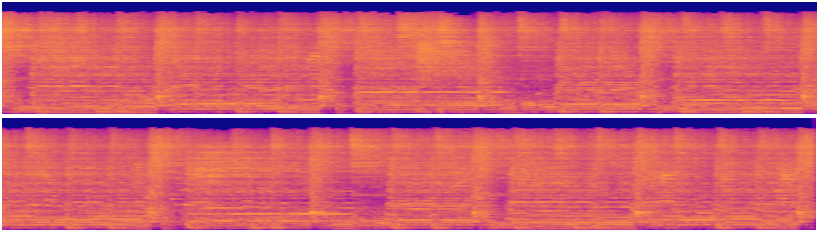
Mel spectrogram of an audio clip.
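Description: A live rock band playing an instrumental passage: electric guitars strumming over a drum kit, loud and steady.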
